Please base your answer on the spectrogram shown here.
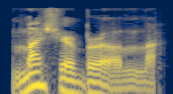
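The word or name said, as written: Masherbrum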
